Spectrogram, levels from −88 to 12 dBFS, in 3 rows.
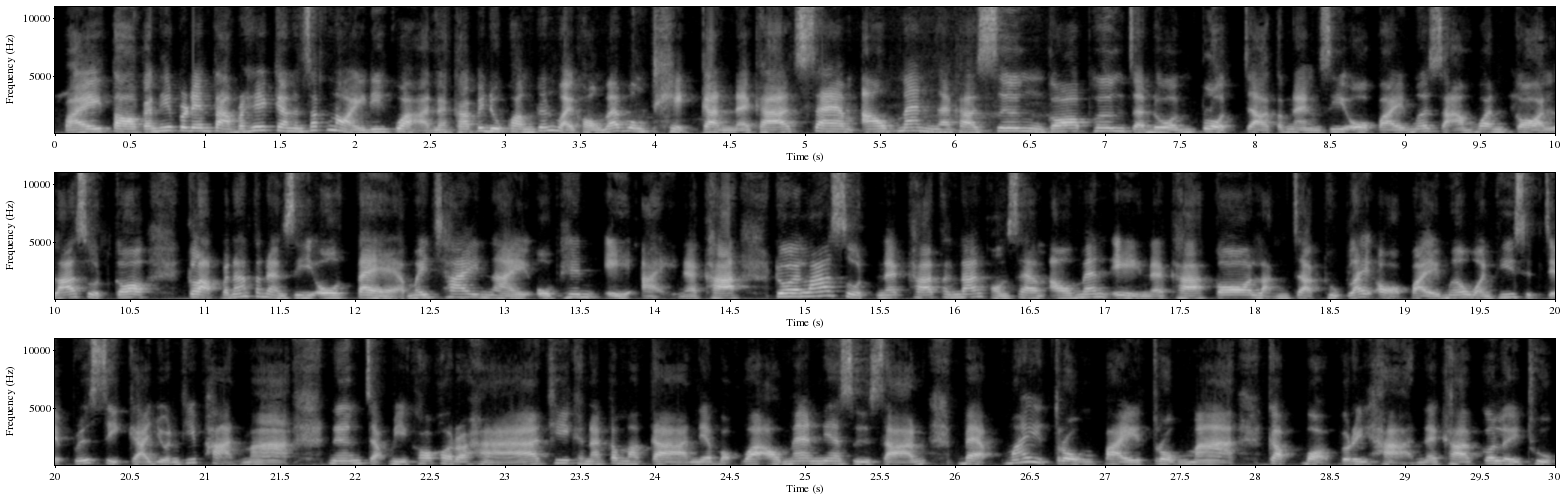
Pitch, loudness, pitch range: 220 Hz, -18 LUFS, 190-250 Hz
